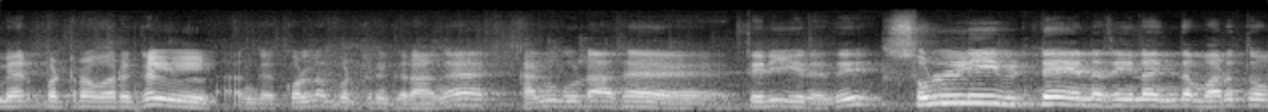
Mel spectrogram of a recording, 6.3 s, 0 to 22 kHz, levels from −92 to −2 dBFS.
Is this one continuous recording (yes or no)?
no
